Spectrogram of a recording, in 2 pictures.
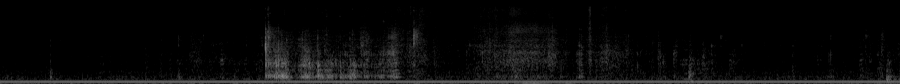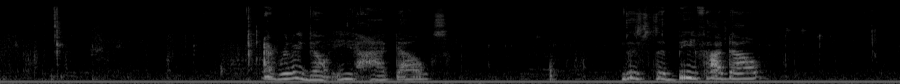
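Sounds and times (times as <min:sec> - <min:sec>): chewing mouth sounds: 0:06.8 - 0:09.8, 0:16.7 - 0:17.9.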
